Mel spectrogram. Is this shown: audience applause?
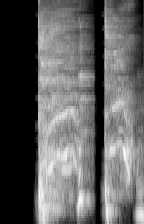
no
